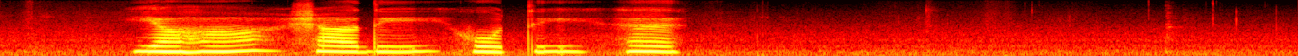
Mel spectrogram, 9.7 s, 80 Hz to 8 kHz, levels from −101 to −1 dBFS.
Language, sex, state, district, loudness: Hindi, female, Madhya Pradesh, Umaria, -16 LUFS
